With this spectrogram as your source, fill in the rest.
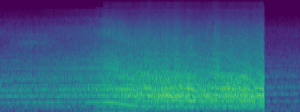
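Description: A race car engine on track rises from a steady drone into a loud, climbing throttle roar as it accelerates, held for a couple of seconds before cutting off abruptly, leaving a quieter background hum.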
